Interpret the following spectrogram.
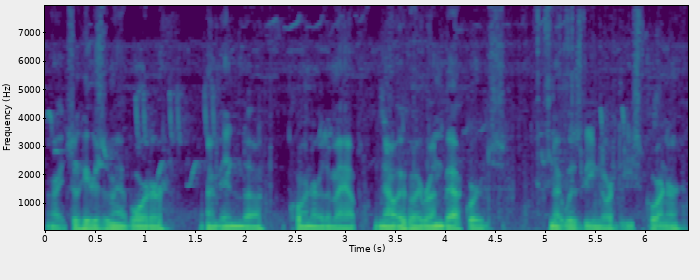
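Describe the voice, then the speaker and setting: A man's voice: sits low, fairly even intonation, fairly quick, warm tone, a little hiss or hum. A man narrating an unscripted, step-by-step game walkthrough in a matter-of-fact, instructive way, describing each action as he does it. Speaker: audio game guide narrator. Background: computer game sounds and ambience.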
